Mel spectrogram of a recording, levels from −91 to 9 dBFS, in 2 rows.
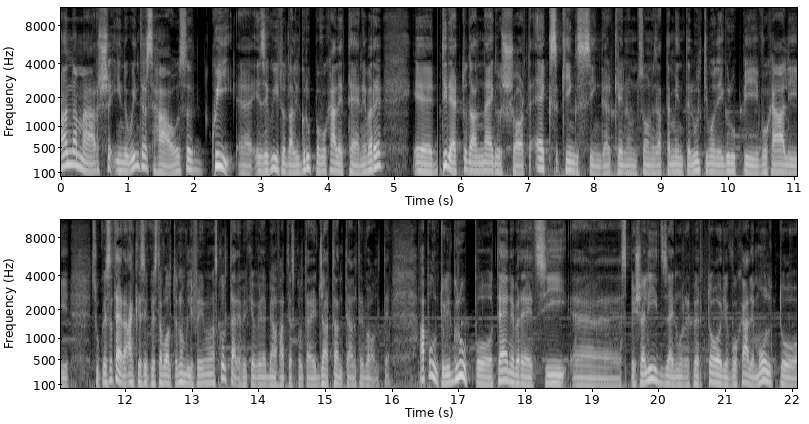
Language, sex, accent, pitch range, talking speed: Italian, male, native, 100-130 Hz, 170 wpm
